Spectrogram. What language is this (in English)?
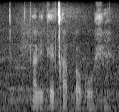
Xhosa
